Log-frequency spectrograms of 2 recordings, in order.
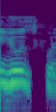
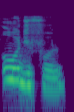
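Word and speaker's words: useful: इसकी प्रोनाउंसिएशन होगी यूजफुल, ना कि ऊजफुल।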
